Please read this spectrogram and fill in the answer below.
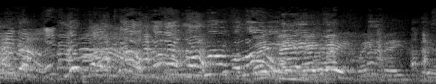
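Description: Several people talking over one another in overlapping, indistinct chatter.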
